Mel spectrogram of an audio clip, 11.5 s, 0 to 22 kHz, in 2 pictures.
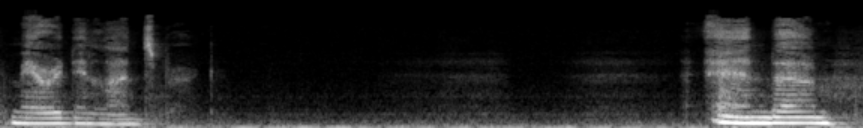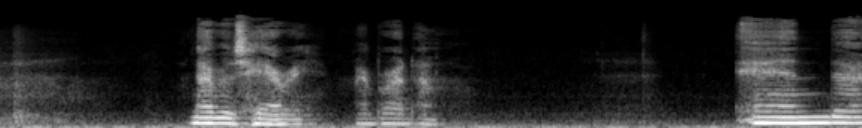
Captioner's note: pauses for 3 seconds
